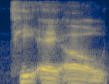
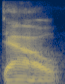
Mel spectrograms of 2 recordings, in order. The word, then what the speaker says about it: Tao: case anyone doesn't understand Tao Dao it's pronounced with like almost like a D sound but it it's the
